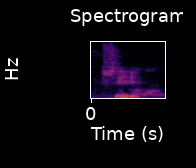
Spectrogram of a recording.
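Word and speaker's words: щи: Yeah, it's she. It's I will spell it in Russian for you in the chat too.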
